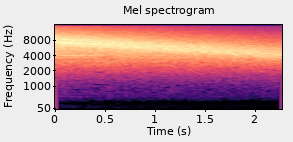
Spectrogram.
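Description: A steady hiss of noise, like a white-noise sweep effect in a song's electronic arrangement, its brightness slowly falling as the track's notes fall away.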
